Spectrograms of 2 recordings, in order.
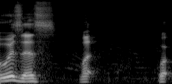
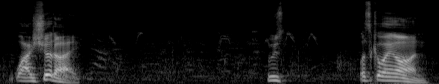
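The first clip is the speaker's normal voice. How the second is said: panicky, much higher pitch; 6 semitones higher than usual. A game master voices a character being questioned by a player, panicky. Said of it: "He looks a little panicky".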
